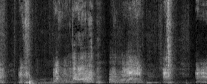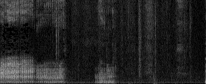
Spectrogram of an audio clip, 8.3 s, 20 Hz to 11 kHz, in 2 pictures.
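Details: Two dogs in a tug-of-war over a rope, a 9-month-old blue Doberman and a small Shih Tzu Yorkie mix; rough growls and scuffling bursts come in uneven runs, with a person's laughter and background music.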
